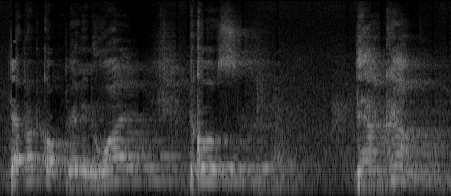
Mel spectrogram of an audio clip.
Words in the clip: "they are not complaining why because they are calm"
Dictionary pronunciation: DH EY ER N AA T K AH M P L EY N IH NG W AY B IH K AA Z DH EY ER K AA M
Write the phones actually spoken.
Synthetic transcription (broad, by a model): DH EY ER N AA T K AH M P L EY N IH NG W AY B IH K AA Z DH EY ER K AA M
